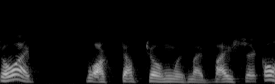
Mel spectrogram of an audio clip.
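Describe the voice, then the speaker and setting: Here a man speaks with an American accent. His pitch is medium. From northern Illinois, US Midwest. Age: 80s+. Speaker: local historian speaker. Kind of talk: community talk.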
